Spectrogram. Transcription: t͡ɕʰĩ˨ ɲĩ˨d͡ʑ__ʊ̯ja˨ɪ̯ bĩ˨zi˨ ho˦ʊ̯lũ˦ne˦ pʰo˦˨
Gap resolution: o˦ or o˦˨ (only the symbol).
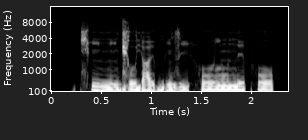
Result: o˦˨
